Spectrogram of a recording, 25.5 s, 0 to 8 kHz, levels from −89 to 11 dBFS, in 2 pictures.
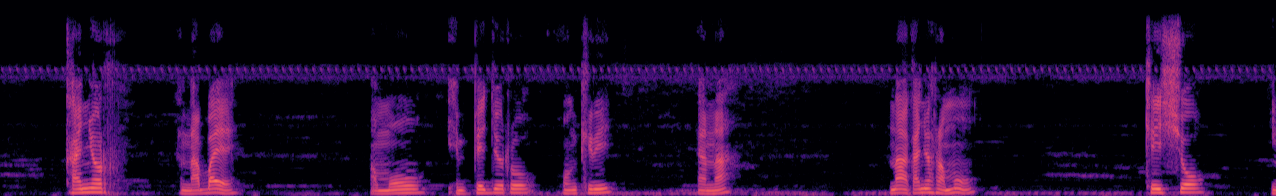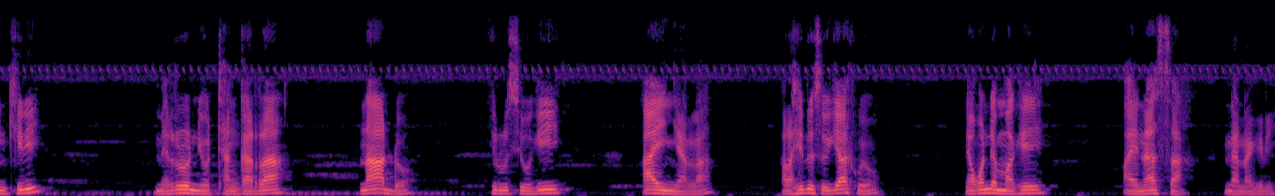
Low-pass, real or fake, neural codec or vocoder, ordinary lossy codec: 7.2 kHz; real; none; none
